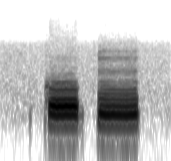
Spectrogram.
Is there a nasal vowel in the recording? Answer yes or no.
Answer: yes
